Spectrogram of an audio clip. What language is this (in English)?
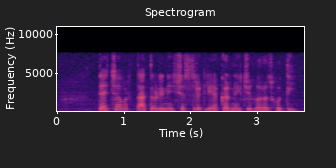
Marathi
